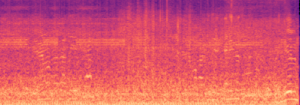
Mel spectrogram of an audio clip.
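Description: Loud, steady low rumble of wind buffeting the microphone of a camera moving at race speed.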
